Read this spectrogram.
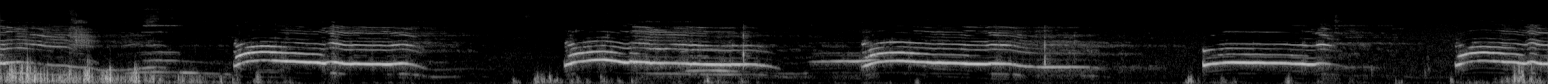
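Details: Pet cat producing speech-like meows: five drawn-out, nasal calls, each starting high and sagging, spaced by quiet gaps of two to three seconds, with occasional bumps and handling noise.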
